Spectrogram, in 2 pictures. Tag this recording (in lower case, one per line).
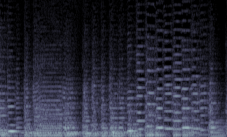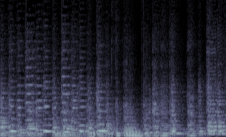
musical instrument
fiddle
cello
music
